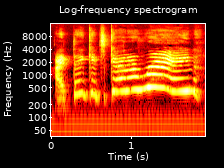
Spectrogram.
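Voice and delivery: very high, loud, drawn-out witch cry; storybook witch Delia. Acted. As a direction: squeal it slowly in a put-on high voice. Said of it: "said Delia".

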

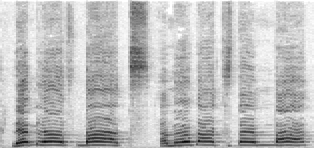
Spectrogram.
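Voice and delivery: loud, slow, high Jamaican auntie voice; Jamaican accent. Retold or imitated. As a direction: imitate the lady in the background, broad Jamaican. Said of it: "Hear her in the background".

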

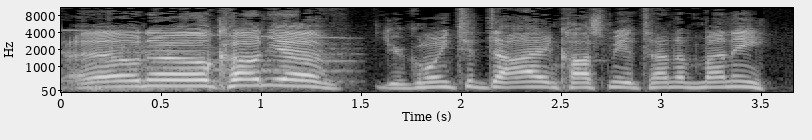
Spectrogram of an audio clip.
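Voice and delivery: alarmed plea at a doomed general; dismayed cry. Real, not acted. Player crying out as general Konyev is about to die.

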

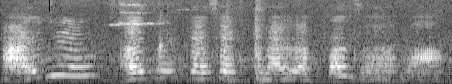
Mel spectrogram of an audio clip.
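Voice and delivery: loopy slurred rambling; drugged, drowsy talk; after wisdom teeth. Real, not acted.

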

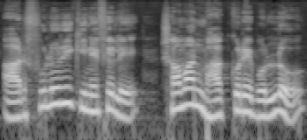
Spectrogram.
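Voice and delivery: ordinary delivery, nothing marked

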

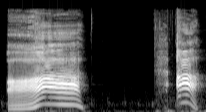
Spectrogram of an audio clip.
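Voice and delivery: loud held high ah; high ah test. Shown as a demonstration. Streamer checking the compressor with loud high ahs. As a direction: belt a high note into the mic. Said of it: "What if I".

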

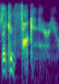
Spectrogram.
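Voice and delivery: tense whisper. Real, not acted. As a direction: hiss it under your breath. Hiding from enemies nearby.

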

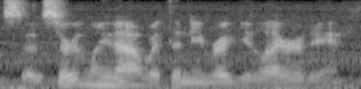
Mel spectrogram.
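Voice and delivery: ordinary talk

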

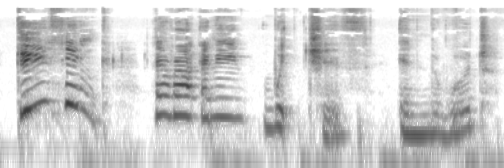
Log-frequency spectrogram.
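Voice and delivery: high little-wolf voice, questioning; anxious little wolf. A narrator's reading. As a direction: ask worriedly in a small animal's squeak. Little wolf asks about witches.

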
